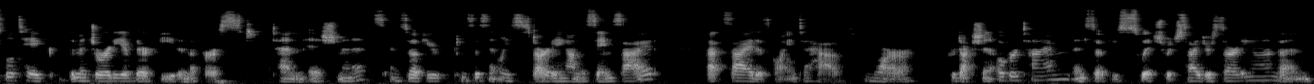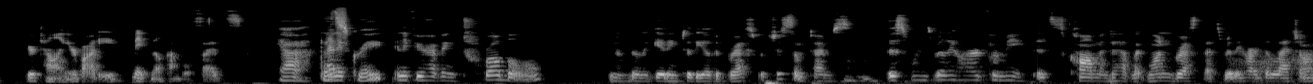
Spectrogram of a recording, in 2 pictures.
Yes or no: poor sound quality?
yes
